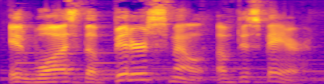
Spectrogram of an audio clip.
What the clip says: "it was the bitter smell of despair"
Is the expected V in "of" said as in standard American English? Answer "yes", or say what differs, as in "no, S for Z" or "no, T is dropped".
yes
